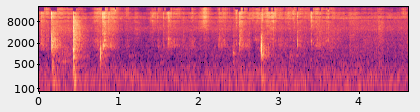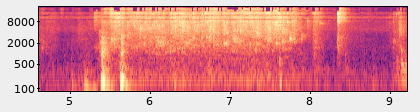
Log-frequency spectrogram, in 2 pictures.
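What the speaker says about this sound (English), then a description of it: "Gotta wash my hands." Water runs from a kitchen tap during handwashing for about three seconds at mid-clip, a close steady splash following scattered light clicks and handling noises.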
